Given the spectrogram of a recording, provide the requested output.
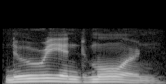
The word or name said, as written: Newry and Mourne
